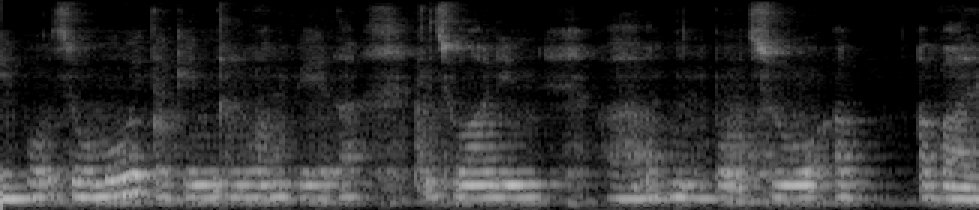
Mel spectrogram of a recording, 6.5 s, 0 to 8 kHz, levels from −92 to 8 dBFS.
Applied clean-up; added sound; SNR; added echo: none; none; none; reverberation time 0.6 s.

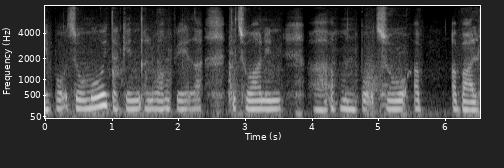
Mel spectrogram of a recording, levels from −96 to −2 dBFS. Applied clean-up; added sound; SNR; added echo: none; none; none; none.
